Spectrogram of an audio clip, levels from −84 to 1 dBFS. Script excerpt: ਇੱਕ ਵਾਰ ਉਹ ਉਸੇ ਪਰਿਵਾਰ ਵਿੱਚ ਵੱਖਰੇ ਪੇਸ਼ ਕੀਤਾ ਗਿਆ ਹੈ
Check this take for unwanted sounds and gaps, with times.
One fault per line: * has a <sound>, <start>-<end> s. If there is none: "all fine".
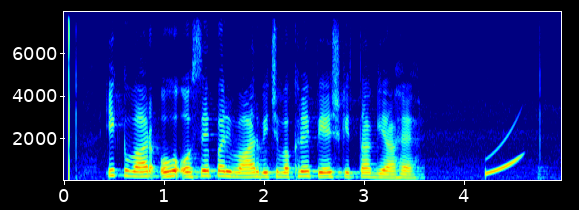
* has a chirp, 4.2-4.6 s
